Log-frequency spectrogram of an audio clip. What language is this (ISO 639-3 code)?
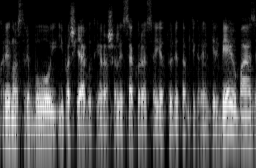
lit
